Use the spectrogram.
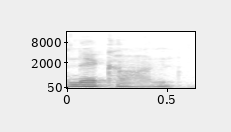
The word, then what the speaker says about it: Nikon: It is Nikon.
